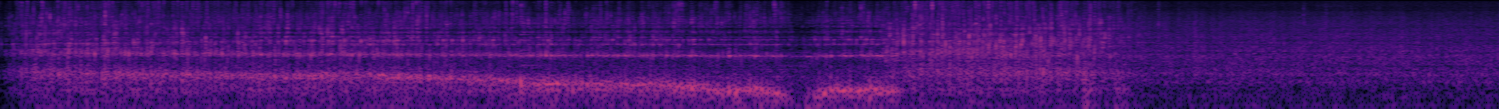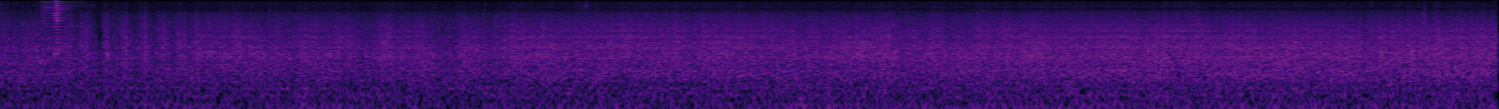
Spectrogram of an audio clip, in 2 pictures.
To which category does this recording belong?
Sound effects > Objects / House appliances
